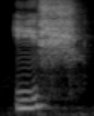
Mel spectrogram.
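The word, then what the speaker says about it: Ix: Okay, so pronunciation is Ish.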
